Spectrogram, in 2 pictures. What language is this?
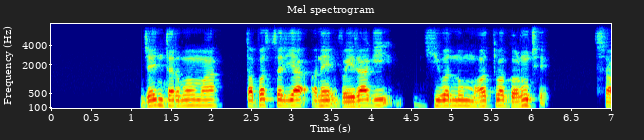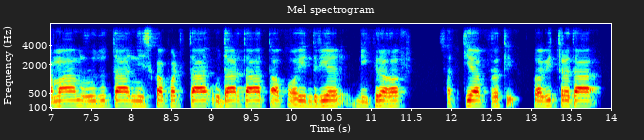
Gujarati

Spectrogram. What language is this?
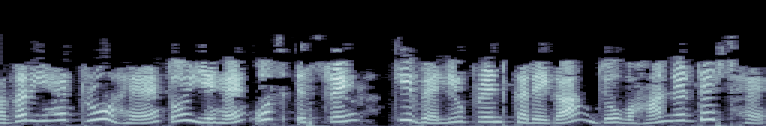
Hindi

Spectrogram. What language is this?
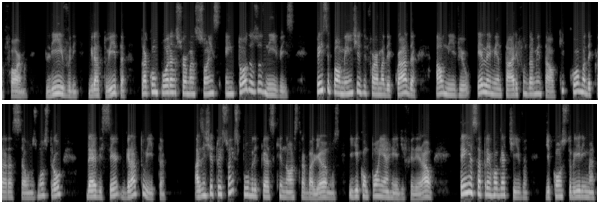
Portuguese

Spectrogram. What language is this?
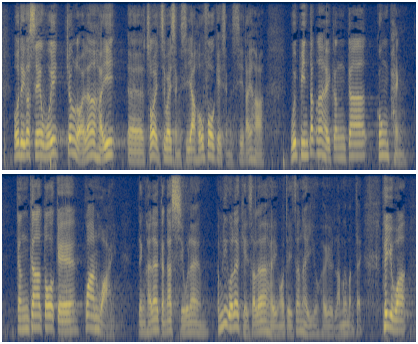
Cantonese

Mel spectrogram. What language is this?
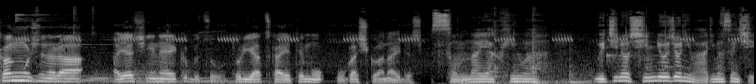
Japanese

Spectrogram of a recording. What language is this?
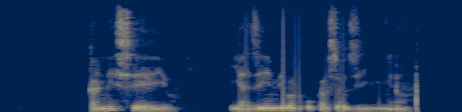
Ganda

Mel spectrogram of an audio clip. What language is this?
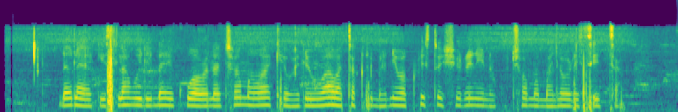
Swahili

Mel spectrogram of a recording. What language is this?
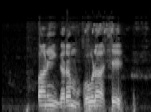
Goaria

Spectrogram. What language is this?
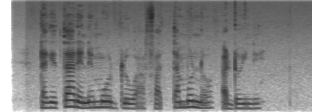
Kikuyu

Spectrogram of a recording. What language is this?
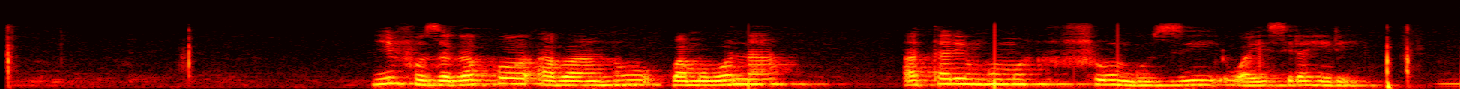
Kinyarwanda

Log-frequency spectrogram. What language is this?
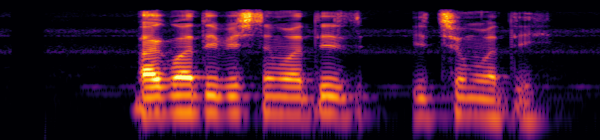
Nepali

